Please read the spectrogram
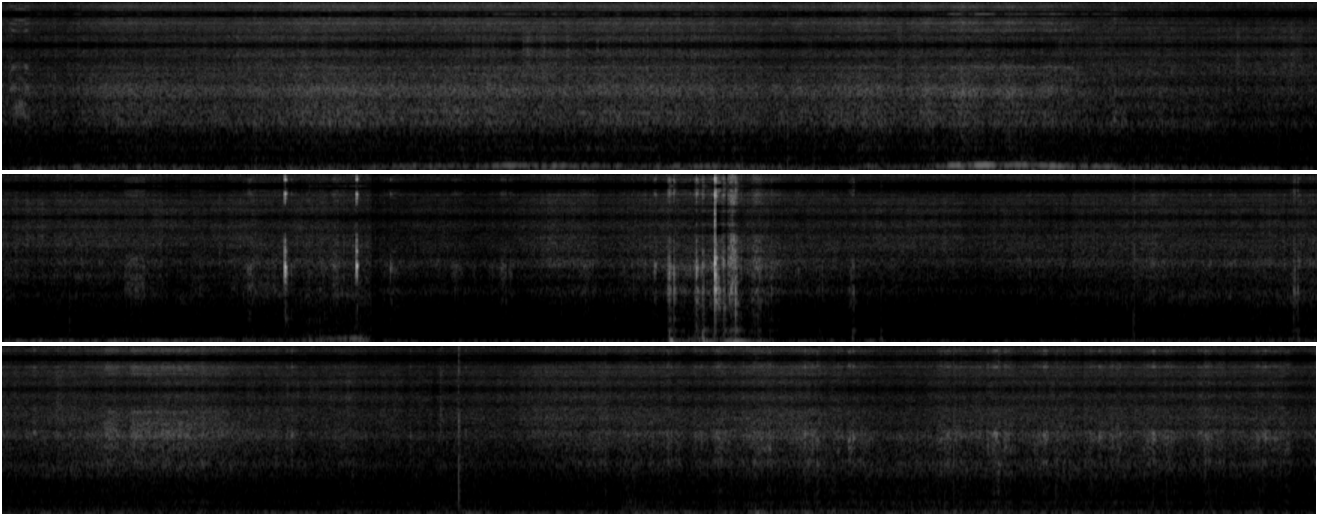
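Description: Skis sliding and scraping over packed snow with wind rushing on a pole-mounted GoPro's microphone: a steady rough hiss and rumble. A few sharp knocks come around the middle, the loudest a little past halfway.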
